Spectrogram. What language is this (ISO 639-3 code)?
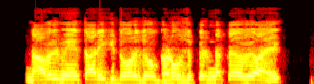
snd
